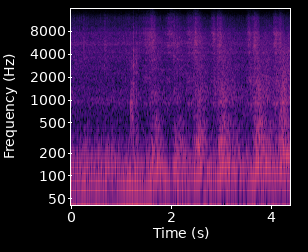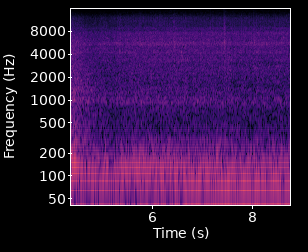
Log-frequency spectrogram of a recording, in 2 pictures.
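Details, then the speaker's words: 1972 Plymouth Valiant 318 V8 after a Holley 600 four-barrel rebuild, no fan clutch: loud, lumpy idle with some throttle blips; doesn't run horribly but far too rich, way too much fuel at idle, so the rebuild went wrong somewhere. "doesn't run horrible but golly it's richer than donald trump"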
